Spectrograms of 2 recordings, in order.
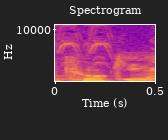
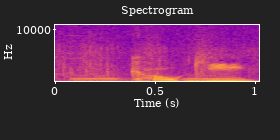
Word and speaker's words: Koki: a little bit rude who is it kooky or is it Koki okay please tell me how to pronounce this because i think i pronounce everybody else's name in my stream correctly Koki is it really Koki really you [ __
